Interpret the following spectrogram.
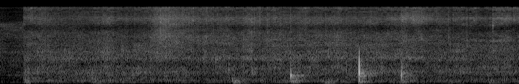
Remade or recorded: remade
